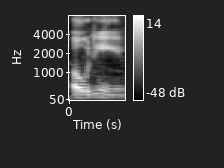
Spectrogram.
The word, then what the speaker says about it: Odin: of many stories of Mr Odin which by the way is the correct pronunciation uh but he can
